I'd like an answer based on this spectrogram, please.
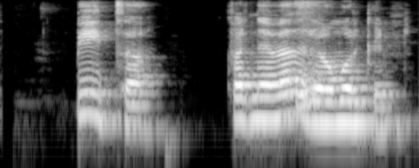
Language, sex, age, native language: Icelandic, male, 14, Icelandic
